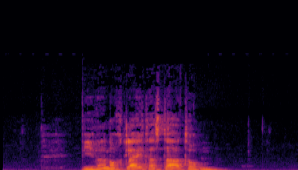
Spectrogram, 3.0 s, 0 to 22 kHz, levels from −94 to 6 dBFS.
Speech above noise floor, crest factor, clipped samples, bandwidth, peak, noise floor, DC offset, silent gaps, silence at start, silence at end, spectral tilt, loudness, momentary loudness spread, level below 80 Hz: 38 dB; 20 dB; under 0.1%; 13 kHz; -12 dBFS; -66 dBFS; under 0.1%; none; 0.8 s; 0.75 s; -5 dB/octave; -29 LUFS; 11 LU; -60 dBFS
